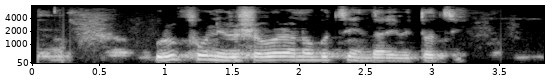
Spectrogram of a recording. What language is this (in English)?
Kinyarwanda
